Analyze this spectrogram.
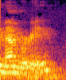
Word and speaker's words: Memery: See, my name is Memory. Like memory, only spelled with an E.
